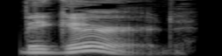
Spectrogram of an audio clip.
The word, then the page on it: begird: British English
